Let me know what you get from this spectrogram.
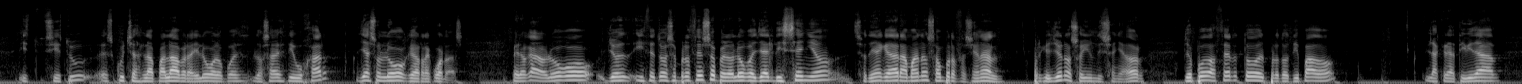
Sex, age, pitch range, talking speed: male, 20-39, 140-180 Hz, 215 wpm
